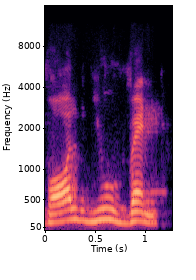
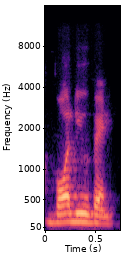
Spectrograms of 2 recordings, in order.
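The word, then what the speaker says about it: vol-au-vent: So now it looks like vol au vent, but it is not vol au vent. The French pronunciation is vol au vent. So please remember this thing.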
